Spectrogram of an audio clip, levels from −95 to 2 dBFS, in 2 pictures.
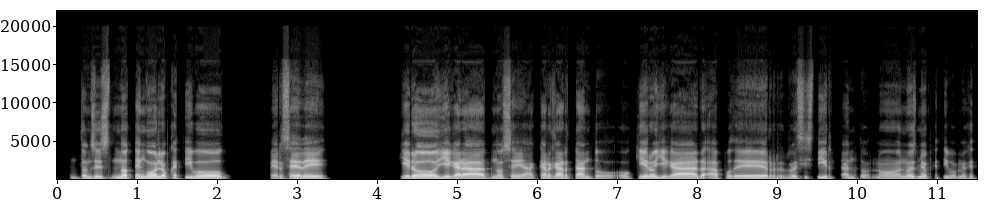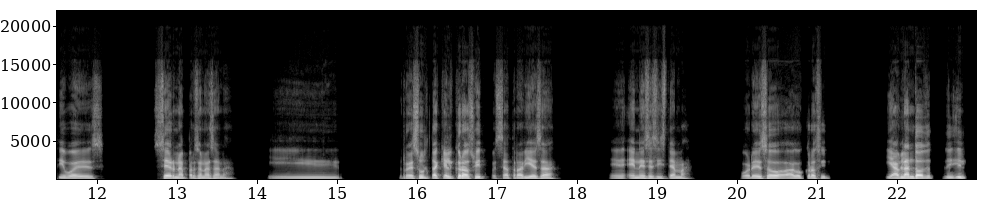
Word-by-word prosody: entonces, 125 0 -4
no 145 0 +2
tengo 155 0 +4
el 140 - +5
objetivo 130 +2 +2 0.5
per 125 -3 -5
se 125 +2 +4
de 120 -3 +2 0.9
quiero 155 -1 +5
llegar 130 0 +4
a, 140 -1 +5
no 130 -2 -3
sé, 115 -1 -3
a 110 0 -4
cargar 125 +2 +1
tanto, 130 -5 -1
o 110 +1 -11
quiero 135 +2 +2
llegar 130 +1 +3
a 115 -4 -2
poder 120 0 0
resistir 120 +2 -5
tanto. 125 -4 -10
No, 75 - -8
no 170 +1 -3
es 170 - -2
mi 175 - -2
objetivo, 125 -5 -8
mi 115 -1 -11
objetivo 135 +5 -5
es 135 -1 -4 0.6
ser 160 -1 +1
una 125 -5 -1
persona 125 +2 -3
sana. 115 -1 -7 0.4
Y 115 0 -9 0.8
resulta 130 +1 0
que 130 - -1
el 125 - +2
CrossFit, 160 +2 +3
pues, 115 -1 -15
se - - -4
atraviesa, 115 +1 -1 0.6
eh, 120 0 -9
en 125 0 -1
ese 125 -1 -1
sistema. 115 0 -5 0.6
Por 125 0 -6
eso 130 -1 +1
hago 120 -1 -1
CrossFit. 125 -1 -4 0.7
Y 150 - -4
hablando 160 +5 +6
de 155 - -5
di 150 0 -3
125 Hz, 145 wpm, -22 LUFS, 115-135 Hz, 0.9 s, hablando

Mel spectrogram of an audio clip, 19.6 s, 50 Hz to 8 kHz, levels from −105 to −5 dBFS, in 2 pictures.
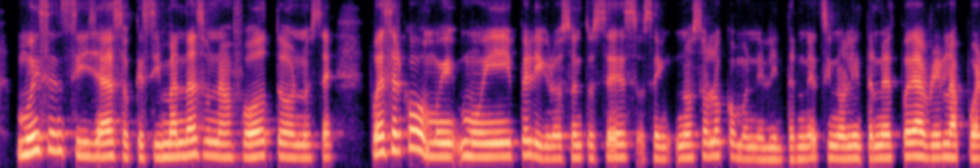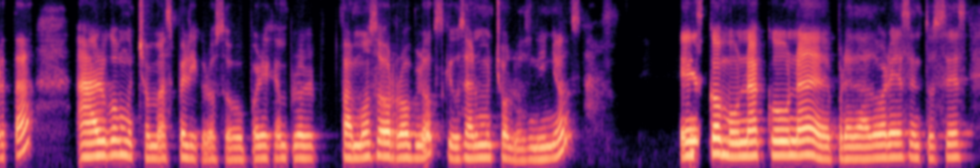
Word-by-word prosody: muy 235 +5 +6
sencillas. 200 -8 -1
O 180 -1 -5
que 180 - -5
si 180 +1 -5
mandas 195 +4 +1
una 195 -3 -2
foto, 190 0 0
no 175 0 -4
sé, 180 0 -7 0.3
puede 245 +1 +4
ser 270 +1 +2
como 295 -3 +5
muy 195 -2 +1
muy 190 0 0
peligroso. 170 -4 -2
Entonces, 160 - -4
o - - -12
sea, 170 - -5
in 165 - -8
no 175 +1 -2
solo 200 +2 -4
como 185 -4 -6
en 160 0 -5
el 155 0 -6
internet, 160 +2 -5
sino 170 -2 -1
el 165 - -1
internet 170 +1 -1
puede 195 +1 +3
abrir 175 -2 +1
la 180 -1 -1
puerta 175 - -1 0.4
a 190 0 +3
algo 205 +2 +4
mucho 195 -5 -3
más 170 0 -4
peligroso. 165 -3 -4
O - - -11
por 165 +2 -3
ejemplo, 170 0 -3
el 170 0 -4 0.2
famoso 185 +2 +3
Roblox, 180 -1 +1
que 170 - -4
usan 170 +1 -1
mucho 180 -1 -1
los 145 -1 -8
niños, 165 - -2 1.0
es 210 +1 +5
como 220 -4 +5
una 200 +1 +4
cuna 210 0 +5
de 185 - +4
depredadores. 165 +3 +1
Entonces, 175 +1 -5
180 Hz, 170 wpm, -19 LUFS, 170-200 Hz, 1.0 s, muy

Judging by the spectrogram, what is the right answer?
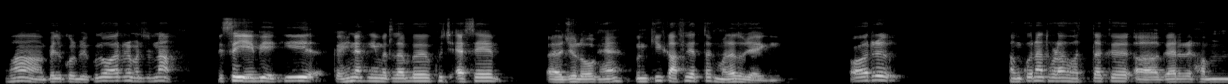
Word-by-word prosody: हाँ। 145 -6 -1
बिल्कुल, 140 0 -3
बिल्कुल 125 +6 -5
और 170 +1 0
मतलब 150 0 -8
ना 175 +1 -1 0.5
इससे 145 +5 +3
ये 170 -3 +9
भी 160 +2 +3
है 140 - +1
कि 165 +3 +5 0.2
कहीं 130 +3 -3
न 160 -1 +4
कहीं 155 -1 -3
मतलब 145 +1 -1 0.2
कुछ 170 0 -6
ऐसे 140 +4 +3 0.6
अ, 115 -1 +3
जो 125 +4 0
लोग 120 -1 -1
हैं 130 +2 +1 0.2
उनकी 140 +5 -2
काफ़ी 170 0 +1
हद 165 +1 -1
तक 165 - -3
मदद 130 +1 +1
हो 125 - -2
जाएगी। 185 - -4 0.7
और 180 +3 +1 1.3
हमको 140 +4 -3
ना 170 0 +2
थोड़ा 155 -1 +1
हद 140 0 -7
तक 150 +1 -3 0.2
अगर 115 +3 -1
हम 245 - -2
145 Hz, 175 wpm, -22 LUFS, 130-165 Hz, 1.3 s, ये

